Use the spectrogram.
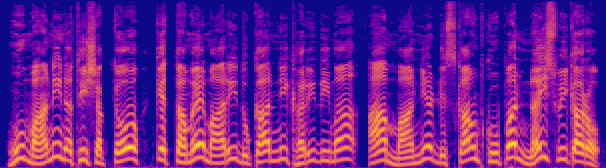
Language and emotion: Gujarati, angry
